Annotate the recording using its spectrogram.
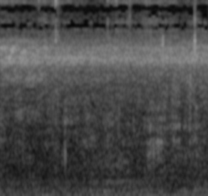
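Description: Quiet pasture background: a steady low rumble of wind on the microphone with a few faint, soft taps.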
